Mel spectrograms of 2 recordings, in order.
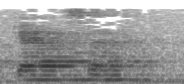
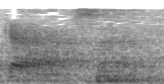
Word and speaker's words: cà sa: Chữ y là tiếng Ấn, tiếng của mình, mà nói đúng tiếng Phạn là ca sa, hay đọc là cà sa.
